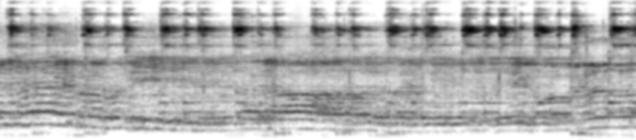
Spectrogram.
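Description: Hindu devotional bhajan sung live by men's voices to a harmonium, with a steady percussion beat underneath.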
